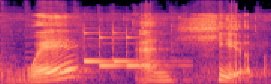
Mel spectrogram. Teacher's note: The R is not pronounced in these words.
